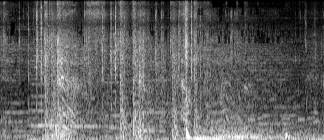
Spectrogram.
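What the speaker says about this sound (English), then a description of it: "I'm getting shot up." Gunfire crackles through a firefight in Mafia Definitive Edition, with dense overlapping shots and sharp cracks over a constant noisy backdrop, one louder report standing out near the middle.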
